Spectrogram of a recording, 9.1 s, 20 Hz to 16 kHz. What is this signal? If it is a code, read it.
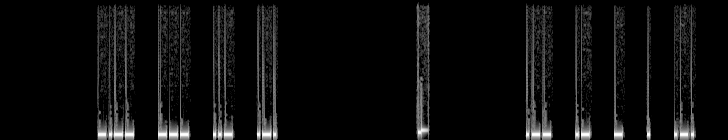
Morse code, heard as a keyed tone, about 34 wpm, spaced as for 20 wpm, 700 Hz. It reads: YOUR WATER
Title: 3x Character Spacing - Top 200 Words - 35wpm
